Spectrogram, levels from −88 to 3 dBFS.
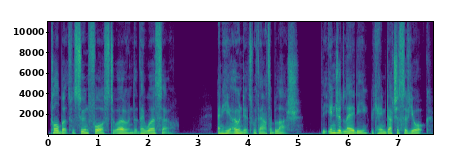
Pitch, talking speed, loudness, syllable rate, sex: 125 Hz, 185 wpm, -20 LUFS, 5.5 syllables/s, male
